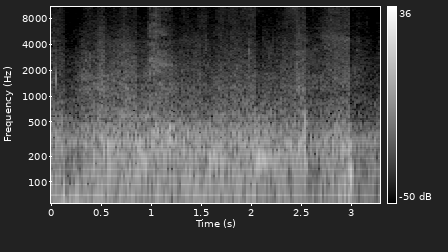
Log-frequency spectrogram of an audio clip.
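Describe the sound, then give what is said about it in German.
Steady outdoor wind of about 11 to 24 km/h buffets the microphone in 5 °C overcast, drizzly weather, a constant low rumble and rushing noise, broken by two soft knocks near the end; no one speaks. “Humidität 98%, Druck 10,18, beim Gerät gemessen 10,14 und der Wind war da irgendwas zwischen 11 und 24 km/h.”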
